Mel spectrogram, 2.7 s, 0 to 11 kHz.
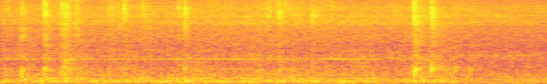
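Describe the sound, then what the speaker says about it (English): A Hitachi HB-B301 bread maker kneads dough, its paddle reversing direction every few seconds, giving a steady low mechanical whir broken by faint clicks and knocks as the motor switches. "the bread maker will switch between going clockwise and counterclockwise every few seconds"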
